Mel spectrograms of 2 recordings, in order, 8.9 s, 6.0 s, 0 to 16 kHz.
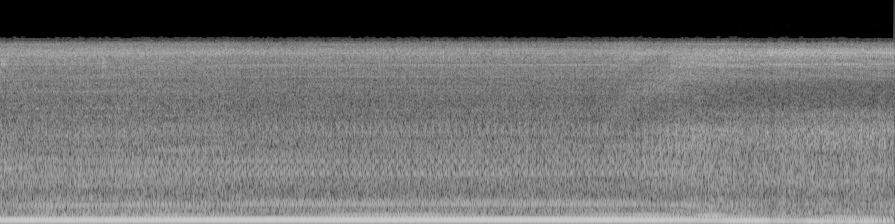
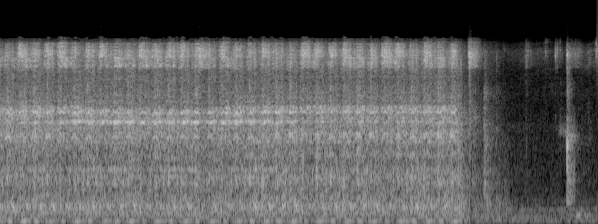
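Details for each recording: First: IH 5288 tractor diesel at first start after finishing touches, injector lines bled with fuel to at least four: deep, even idle with a clean steady rhythm, settling lower before shutoff, better than in years; normal idle. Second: IH 5288 tractor diesel, first start after work, oil pressure up: steady fast starter churn about four turns a second with no firing. No fuel at the injectors yet because the lines were empty and air must bleed out.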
